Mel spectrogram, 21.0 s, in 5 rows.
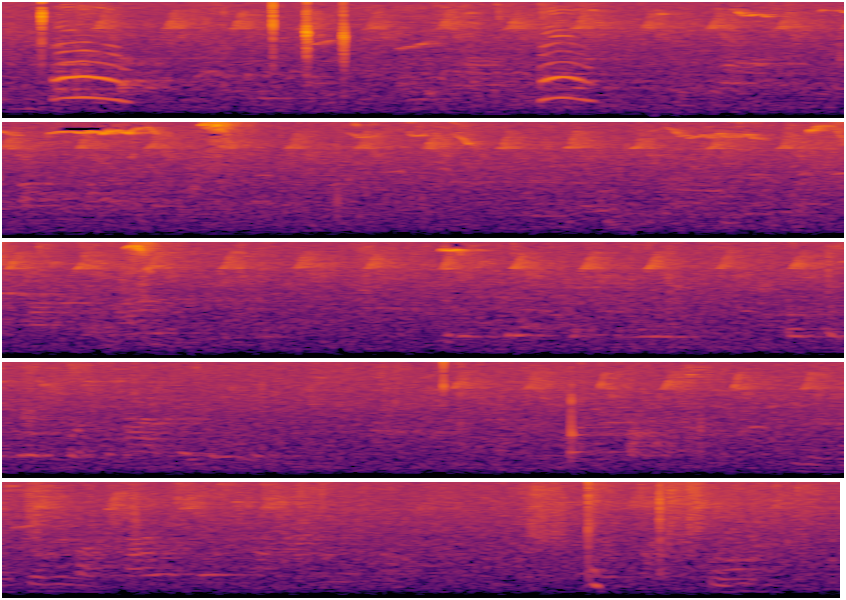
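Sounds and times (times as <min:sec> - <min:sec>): bird chirping: 0:00.2 - 0:13.3.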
